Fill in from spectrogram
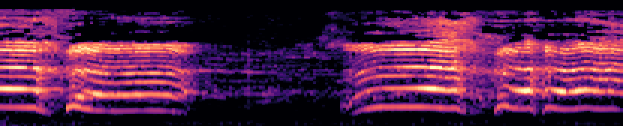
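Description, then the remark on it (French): A young girl cries after falling while running in a park, in two loud wailing bursts, the second breaking into sobbing catches, with a short pause between them. “… sèche ses larmes”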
